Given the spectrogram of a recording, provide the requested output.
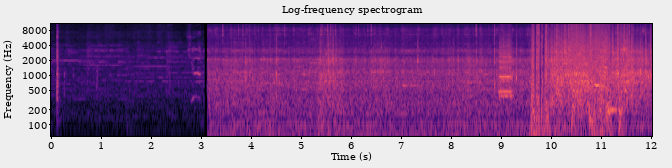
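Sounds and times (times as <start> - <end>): road traffic noise: 0.0 - 12.0
car horn toot: 9.0 - 9.4.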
